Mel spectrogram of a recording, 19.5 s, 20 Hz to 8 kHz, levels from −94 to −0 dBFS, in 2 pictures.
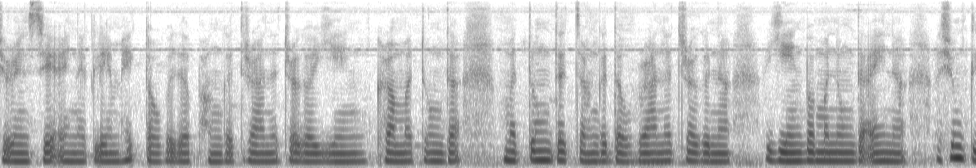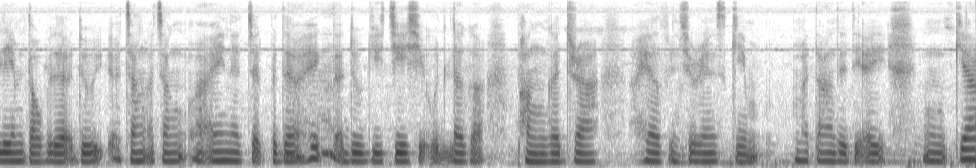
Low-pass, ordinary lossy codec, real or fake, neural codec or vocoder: none; none; real; none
